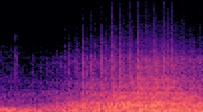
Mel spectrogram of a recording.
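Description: A low rumble on the film soundtrack swells to a peak about a second and a half in, then eases off.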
